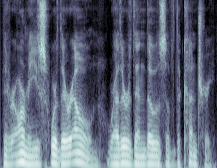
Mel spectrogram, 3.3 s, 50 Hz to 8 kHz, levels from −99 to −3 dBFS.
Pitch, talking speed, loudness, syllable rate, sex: 95 Hz, 200 wpm, -16 LUFS, 5.1 syllables/s, male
